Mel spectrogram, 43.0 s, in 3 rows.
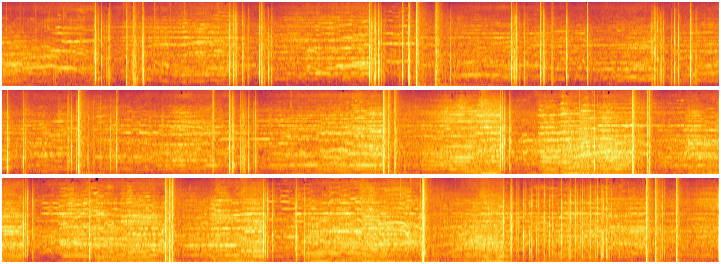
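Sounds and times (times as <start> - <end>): firework bangs: 1.8 - 3.2, 4.4 - 5.6, 7.3 - 11.8, 12.9 - 19.6, 21.7 - 23.2, 25.8 - 35.1, 35.9 - 43.0.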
